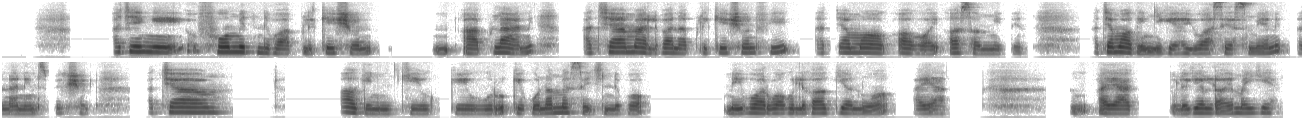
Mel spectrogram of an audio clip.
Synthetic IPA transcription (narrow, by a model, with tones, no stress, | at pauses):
a˨t͡ʃe˦ŋɪfo˦mi˦tnɪ˨bɔ˨a˨pli˨ke˦ʃɔ˨n | a˨pla˦nɪ | a˨t͡ʃa˦ma˦lɪ˨ba˦na˨plike˦ʃɔ˦nfi˦ | a˨t͡ʃa˦mɔ˦a˦ɡɔ˨ja˦sa˨mːiti˨n | a˨t͡ʃa˦mɔ˦ɡɪ˨ɲɪkɪ˨a˨ju˦asɛsmɛ̰nɪ˦ananinspɛkʃɔn | at͡ʃa˦ | akɪɲkekeɾkekunamɛsed͡ʒnɪbɔ | ne˦bɔ˦˨ɾwa˦kʊlekakjɔnwɔ̰ | ajat̚ | tua̰˨jat̚ː | u˨le˨kɛ˦ldɔ̰˨jɛmajːɛ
